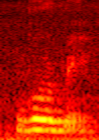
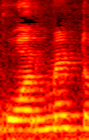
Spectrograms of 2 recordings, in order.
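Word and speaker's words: gourmet: food and drinks तो उसे हम क्या कहते हैं गोरमे ठीक है इसको गोरमेट वगैरह नहीं बोलना एक आइसक्रीम भी आती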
